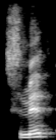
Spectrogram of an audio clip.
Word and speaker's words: Smith: So it's Maurice, M-A-U-R-I-C-E. Smith, S-M-I-T-H, music with a Q. M-U-S-C-I-Q.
